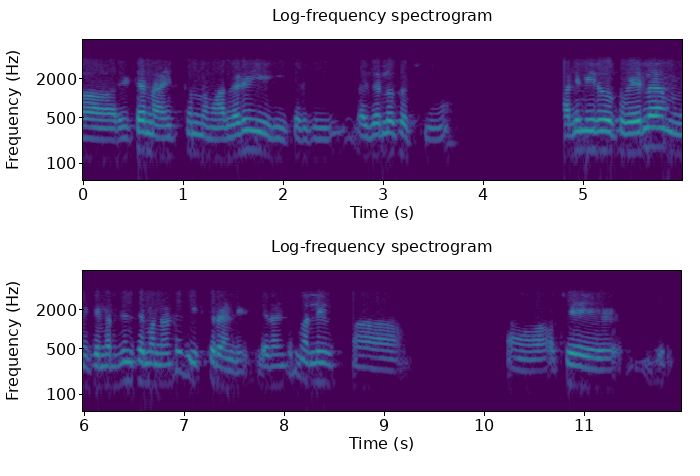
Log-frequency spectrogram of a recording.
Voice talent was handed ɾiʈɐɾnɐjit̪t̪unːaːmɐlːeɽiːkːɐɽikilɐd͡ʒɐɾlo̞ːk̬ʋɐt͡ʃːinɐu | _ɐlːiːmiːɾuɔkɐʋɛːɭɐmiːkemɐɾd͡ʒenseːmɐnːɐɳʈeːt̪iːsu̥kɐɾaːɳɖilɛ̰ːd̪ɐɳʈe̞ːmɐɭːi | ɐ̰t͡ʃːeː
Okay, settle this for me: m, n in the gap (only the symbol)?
m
